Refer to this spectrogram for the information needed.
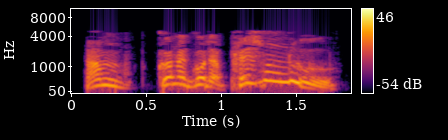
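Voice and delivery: high, loud Scots question; fearing the law; worried Feegle. Acted. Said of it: "he asked".

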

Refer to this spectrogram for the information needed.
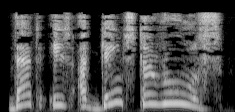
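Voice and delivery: high, slow indignant lady; hissed objection. A narrator's reading. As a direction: protest sharply in a high, drawn-out voice. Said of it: "she hissed".

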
